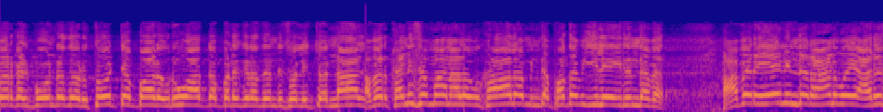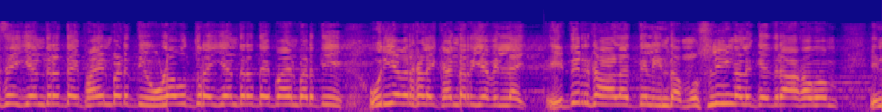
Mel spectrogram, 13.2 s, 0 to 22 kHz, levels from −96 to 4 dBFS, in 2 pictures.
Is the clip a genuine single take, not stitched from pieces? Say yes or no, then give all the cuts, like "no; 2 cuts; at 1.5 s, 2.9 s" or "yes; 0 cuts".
no; 2 cuts; at 2.8 s, 10.6 s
